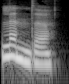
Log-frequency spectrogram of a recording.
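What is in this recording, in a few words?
"lender", British English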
